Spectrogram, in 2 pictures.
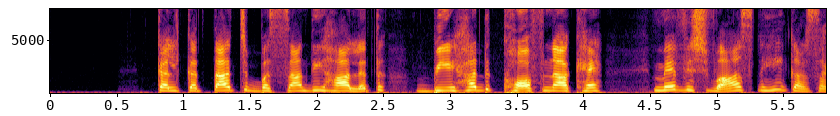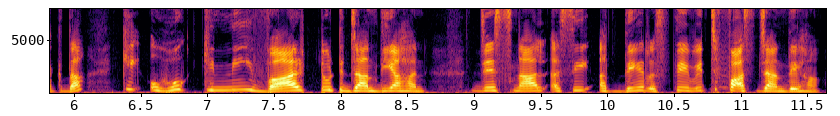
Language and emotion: Punjabi, disgusted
